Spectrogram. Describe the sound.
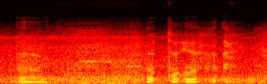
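Steady low rumble of a busy railway station platform where someone waits for a train, with brief bursts of indistinct voices and a continuous background hum of trains and machinery.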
